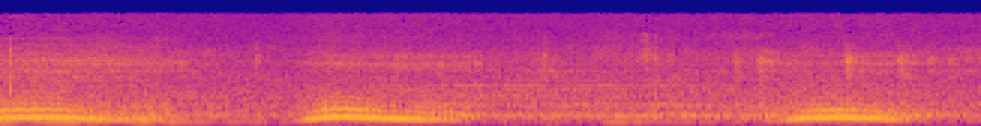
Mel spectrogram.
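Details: Highland Lynx cat Monty, six months old, guards a fox tail in play, uttering three deep, rising-then-falling growl-moans spaced about two to three seconds apart over a soft steady background hum.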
